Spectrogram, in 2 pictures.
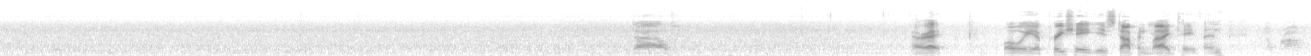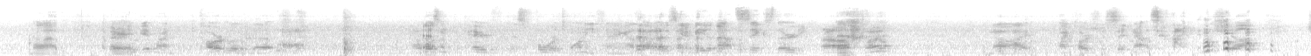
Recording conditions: busy venue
